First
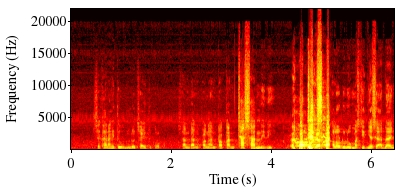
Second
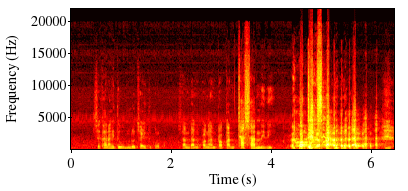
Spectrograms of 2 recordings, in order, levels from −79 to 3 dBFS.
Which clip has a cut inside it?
first; 1 cut; at 5.2 s

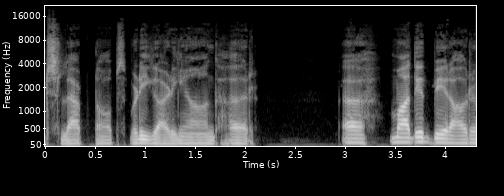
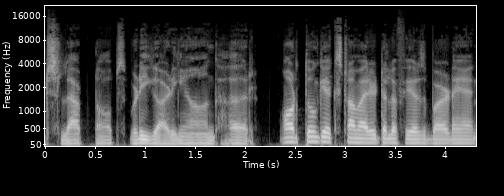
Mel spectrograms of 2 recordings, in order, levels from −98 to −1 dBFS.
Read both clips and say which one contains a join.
second; 1 cut; at 2.2 s

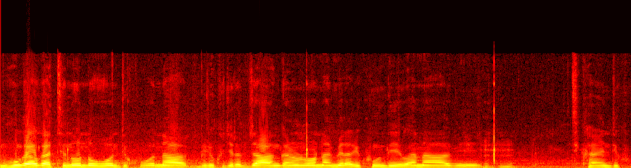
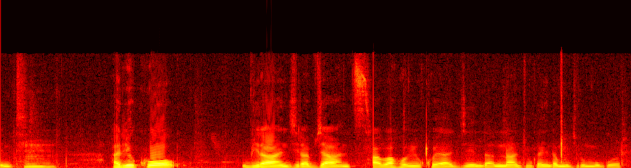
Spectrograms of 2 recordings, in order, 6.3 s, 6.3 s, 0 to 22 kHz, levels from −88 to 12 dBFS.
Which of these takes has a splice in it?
second; 1 cut; at 3.7 s

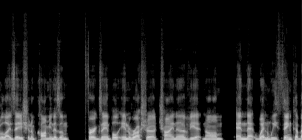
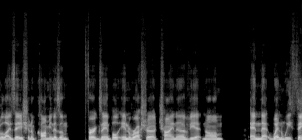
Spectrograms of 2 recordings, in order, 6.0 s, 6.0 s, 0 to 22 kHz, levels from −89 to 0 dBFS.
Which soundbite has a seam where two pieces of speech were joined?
first; 1 cut; at 4.6 s

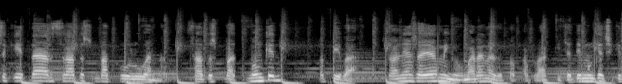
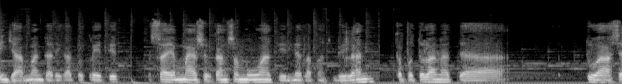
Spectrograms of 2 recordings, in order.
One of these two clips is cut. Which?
second; 1 cut; at 3.8 s

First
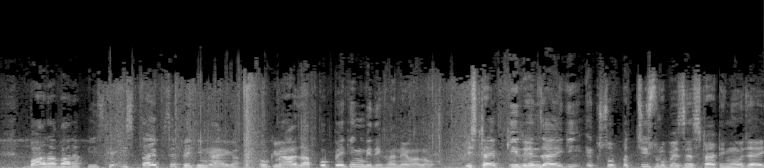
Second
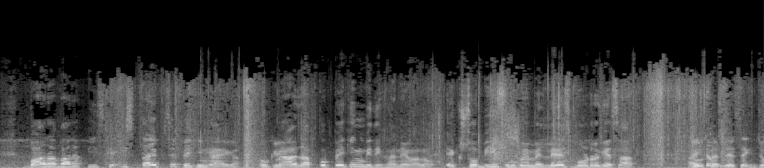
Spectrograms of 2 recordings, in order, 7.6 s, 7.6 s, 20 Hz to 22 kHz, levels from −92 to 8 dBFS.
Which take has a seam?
first; 1 cut; at 4.3 s

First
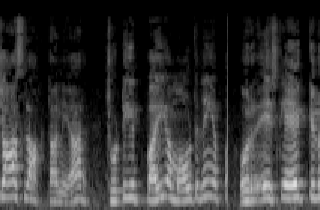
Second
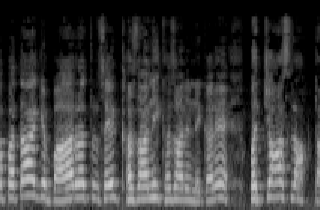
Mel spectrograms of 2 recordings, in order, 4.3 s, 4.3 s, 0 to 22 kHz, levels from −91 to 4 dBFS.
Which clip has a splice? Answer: first; 1 cut; at 2.9 s

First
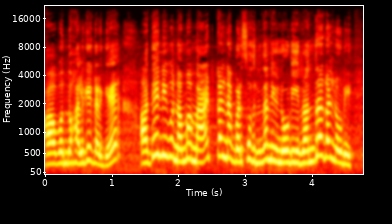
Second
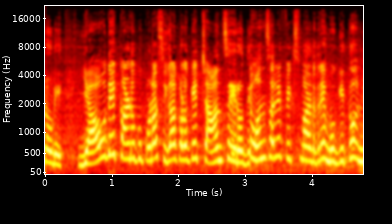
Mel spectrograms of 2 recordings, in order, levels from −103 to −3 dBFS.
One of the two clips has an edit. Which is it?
second; 1 cut; at 3.0 s

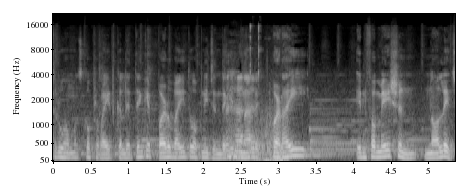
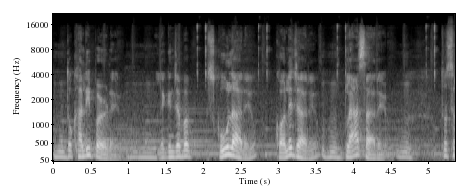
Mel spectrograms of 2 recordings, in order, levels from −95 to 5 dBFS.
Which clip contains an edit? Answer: first; 1 cut; at 2.8 s

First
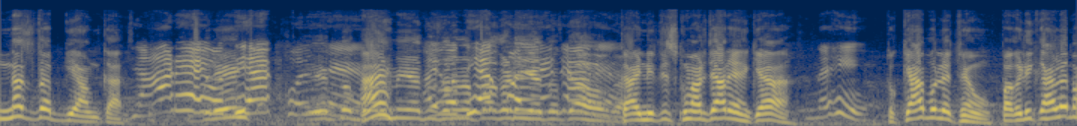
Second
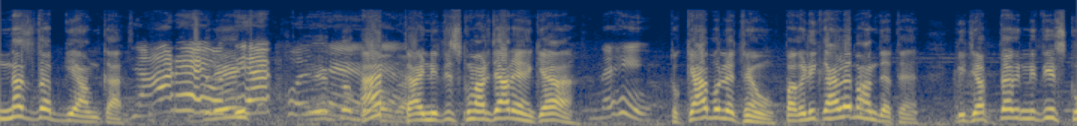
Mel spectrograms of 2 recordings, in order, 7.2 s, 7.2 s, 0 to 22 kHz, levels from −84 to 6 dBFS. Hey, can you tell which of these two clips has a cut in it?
second; 1 cut; at 2.5 s

